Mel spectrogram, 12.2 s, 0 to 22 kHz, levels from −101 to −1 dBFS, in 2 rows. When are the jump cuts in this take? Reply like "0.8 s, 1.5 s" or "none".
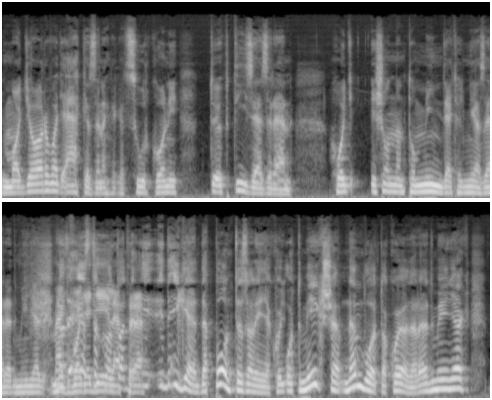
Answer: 9.6 s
